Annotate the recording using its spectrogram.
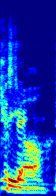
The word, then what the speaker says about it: vitriol: Did I say that right? – Vitriol. – Vitriol. Thank you.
